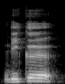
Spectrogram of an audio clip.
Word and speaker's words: 肉: 고기 육자 음이 한자는 많이 봤을 거요 고기 발음은 니끄 니끄 렇게 쓰면 그렇죠 돈이라면 돼지 고이지 따니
